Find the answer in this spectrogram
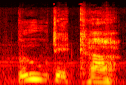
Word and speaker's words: Boudicca: see you it's pronounced Boudicca but it's spell and no because it's my name a proud I see me name and I say it's pronounced Boudicca whatever Boudicca you make a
